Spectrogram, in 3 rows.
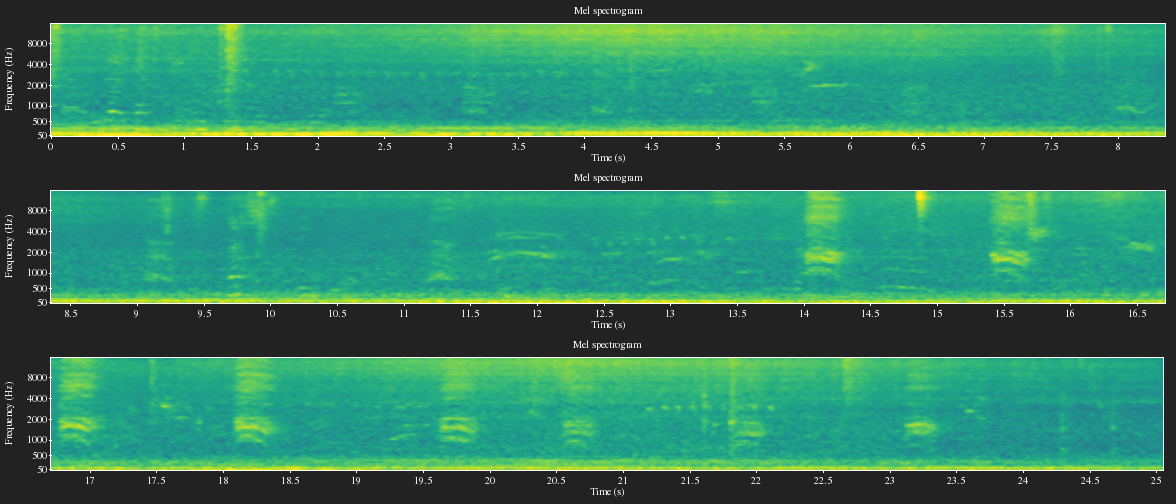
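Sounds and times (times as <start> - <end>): bird calling: 11.2 - 24.8.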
